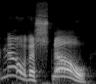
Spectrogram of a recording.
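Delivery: lightly voiced woman correcting. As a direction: correct him sharply. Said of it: "She's like".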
